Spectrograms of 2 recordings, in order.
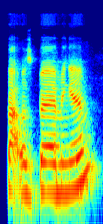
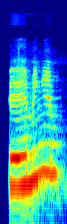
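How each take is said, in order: First: Said in the usual way. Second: A playful Brummie twang on Birmingham; mock Brummie accent. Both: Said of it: "I hope I haven't offended any Brummies".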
